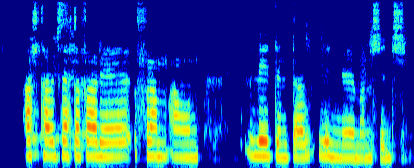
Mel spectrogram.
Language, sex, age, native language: Icelandic, female, 12, Icelandic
